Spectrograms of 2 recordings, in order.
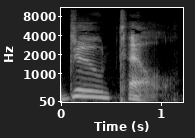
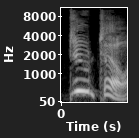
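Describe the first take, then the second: First: Said in the usual way. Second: High, loud, emphatic DO TELL; amused astonishment. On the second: A narrator's reading. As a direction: exclaim DO TELL, much higher and louder. Reply repeated with more force.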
